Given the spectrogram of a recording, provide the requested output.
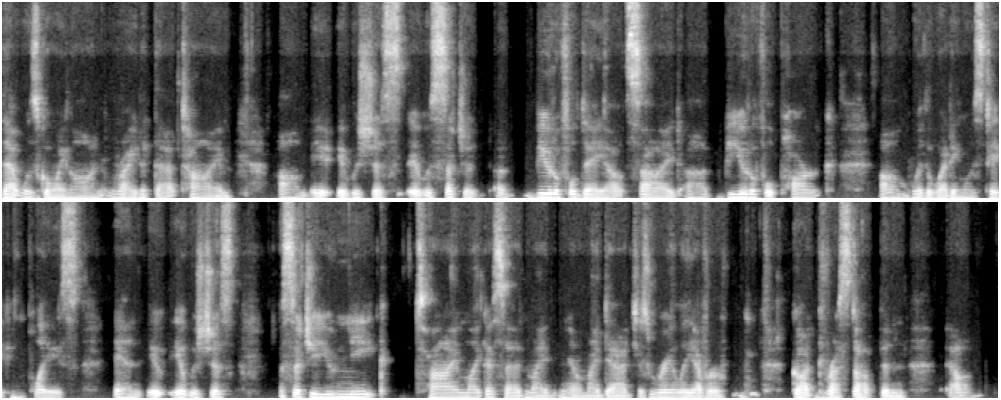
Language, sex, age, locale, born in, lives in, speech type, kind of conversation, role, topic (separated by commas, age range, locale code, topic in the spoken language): English, female, 55-59, en-US, United States, United States, conversation, unstructured, none, What’s the story behind your favorite photo on your phone?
